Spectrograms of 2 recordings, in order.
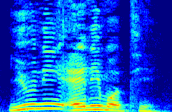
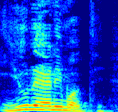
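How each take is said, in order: First: Both vowels are kept, as 'uni animity'. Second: Said quickly, the vowels merge into 'unanimity'. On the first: "발음으로 보면 그걸 확인할 수 있으니까" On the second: "빨리 발음하니까"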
